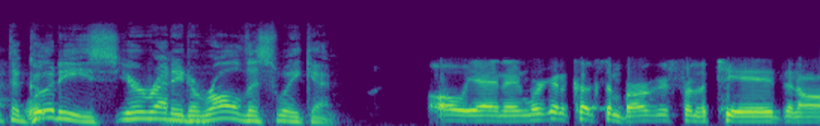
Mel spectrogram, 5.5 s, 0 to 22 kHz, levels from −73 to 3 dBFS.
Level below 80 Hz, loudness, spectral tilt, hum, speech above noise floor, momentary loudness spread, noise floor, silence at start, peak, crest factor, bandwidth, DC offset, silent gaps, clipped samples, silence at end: -50 dBFS; -16 LUFS; -5.5 dB/octave; none; 43 dB; 6 LU; -58 dBFS; 0 s; -2 dBFS; 14 dB; 11 kHz; under 0.1%; none; under 0.1%; 0 s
